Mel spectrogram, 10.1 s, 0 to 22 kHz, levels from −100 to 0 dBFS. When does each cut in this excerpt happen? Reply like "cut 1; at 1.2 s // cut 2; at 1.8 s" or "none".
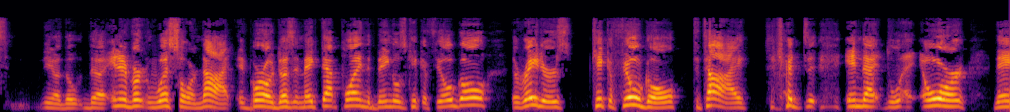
cut 1; at 2.5 s // cut 2; at 5.8 s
